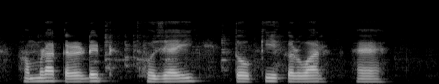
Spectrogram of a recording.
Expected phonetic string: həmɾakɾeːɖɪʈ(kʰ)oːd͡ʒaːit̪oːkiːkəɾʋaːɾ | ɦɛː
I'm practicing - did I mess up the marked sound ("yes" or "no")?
no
